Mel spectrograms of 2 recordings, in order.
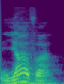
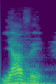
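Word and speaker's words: יהוה: called by Jews because Jews have called him YAHVAH. That's what I have just told you and have taught you. But Roman Catholic has just changed it into Yahweh. That's why it is wrong.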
